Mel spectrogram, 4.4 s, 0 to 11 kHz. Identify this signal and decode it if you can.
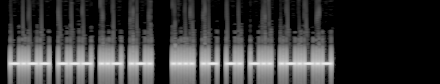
Morse code, heard as a keyed tone, about 40 wpm, 700 Hz. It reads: YOUR HAND.
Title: Sentences from Top 400 Words 40wpm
